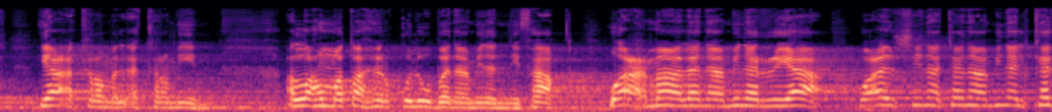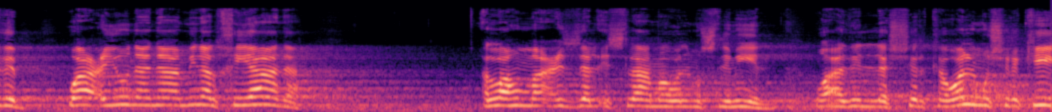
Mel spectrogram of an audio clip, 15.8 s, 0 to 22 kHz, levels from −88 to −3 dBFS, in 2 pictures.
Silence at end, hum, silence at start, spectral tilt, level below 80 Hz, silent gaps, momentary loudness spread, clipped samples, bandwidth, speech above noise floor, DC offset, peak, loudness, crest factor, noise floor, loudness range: 0 s; none; 0 s; -5.5 dB/octave; -46 dBFS; none; 11 LU; under 0.1%; 16 kHz; 23 dB; under 0.1%; 0 dBFS; -18 LUFS; 18 dB; -40 dBFS; 5 LU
